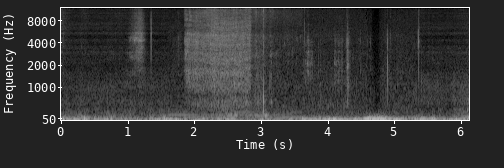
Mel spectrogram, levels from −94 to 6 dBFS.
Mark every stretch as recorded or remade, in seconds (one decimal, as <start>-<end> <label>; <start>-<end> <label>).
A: 0.0-1.6 remade; 1.6-5.3 recorded; 5.3-6.1 remade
